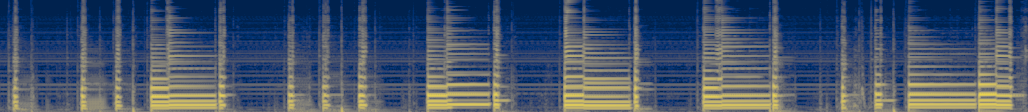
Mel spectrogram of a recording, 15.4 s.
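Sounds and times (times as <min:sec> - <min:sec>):
four-string bass guitar playing boogie chords: 0:00.0 - 0:15.4.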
